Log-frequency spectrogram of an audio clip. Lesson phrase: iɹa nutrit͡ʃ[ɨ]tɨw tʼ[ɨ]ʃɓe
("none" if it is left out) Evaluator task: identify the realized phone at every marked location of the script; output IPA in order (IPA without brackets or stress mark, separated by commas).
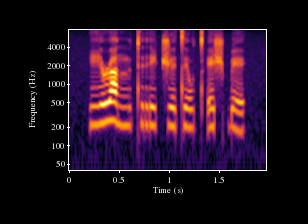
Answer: ɨ, e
